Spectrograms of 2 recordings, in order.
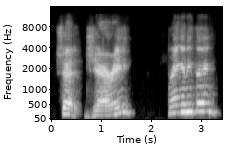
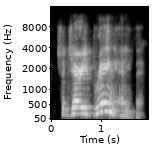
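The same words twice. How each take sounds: First: The emphasis falls on the word Jerry. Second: The emphasis falls on the word bring. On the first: "Was it on Jerry" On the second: "or was it on bring?"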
